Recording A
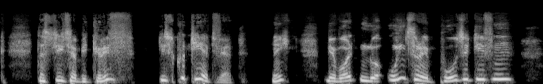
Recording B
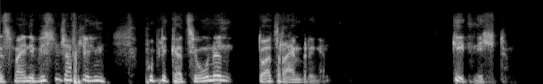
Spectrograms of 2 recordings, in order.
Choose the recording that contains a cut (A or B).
A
